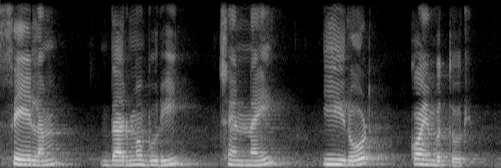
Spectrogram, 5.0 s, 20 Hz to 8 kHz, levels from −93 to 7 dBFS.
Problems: constant background noise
